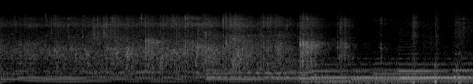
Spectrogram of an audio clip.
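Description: A church congregation applauding during a sermon: a dense, continuous patter of many hands clapping, moderately distant, swelling slightly toward the end over a faint sustained musical hum in the background.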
